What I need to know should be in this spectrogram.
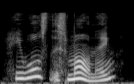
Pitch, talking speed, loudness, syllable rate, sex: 255 Hz, 180 wpm, -15 LUFS, 4.9 syllables/s, female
